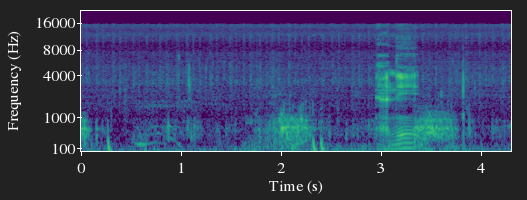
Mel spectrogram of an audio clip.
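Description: Low, muffled water noise from an action camera held underwater, with irregular knocks and swells. About three seconds in there is a brief muffled voice-like sound.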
